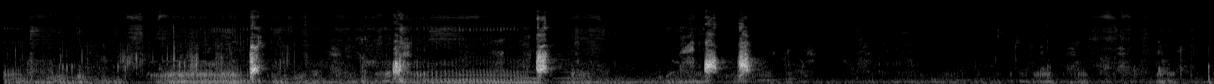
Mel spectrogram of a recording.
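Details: A six-year-old female French Bulldog at a breeder in Hamamatsu, Shizuoka Prefecture, Japan, offered for adoption, gives five short, sharp barks spaced one to two seconds apart, the last two close together, over quiet indoor background noise.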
